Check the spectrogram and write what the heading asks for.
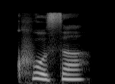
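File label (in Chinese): "苦涩", Chinese; HSK6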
